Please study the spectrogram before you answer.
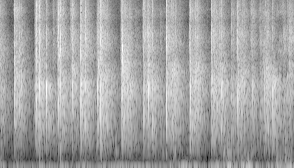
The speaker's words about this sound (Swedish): en applåd!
